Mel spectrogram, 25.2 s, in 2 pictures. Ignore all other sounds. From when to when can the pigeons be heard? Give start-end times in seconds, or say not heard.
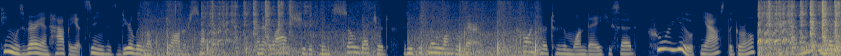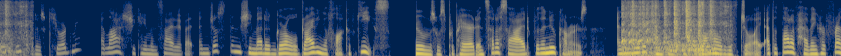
3.0-4.8, 11.3-13.2, 21.9-23.6.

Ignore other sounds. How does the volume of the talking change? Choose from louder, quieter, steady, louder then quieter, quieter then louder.
louder.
